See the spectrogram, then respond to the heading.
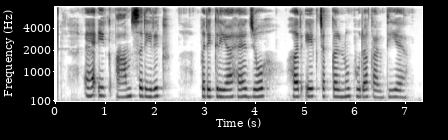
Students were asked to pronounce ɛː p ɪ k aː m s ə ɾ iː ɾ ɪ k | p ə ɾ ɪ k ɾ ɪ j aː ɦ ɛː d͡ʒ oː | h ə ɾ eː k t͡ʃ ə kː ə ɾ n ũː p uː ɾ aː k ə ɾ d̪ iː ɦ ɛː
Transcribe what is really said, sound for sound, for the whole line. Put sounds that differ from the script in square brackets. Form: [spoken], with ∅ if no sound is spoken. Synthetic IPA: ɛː [ʔ] ɪ k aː m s ə ɾ iː ɾ ɪ k | p ə ɾ ɪ k ɾ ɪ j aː ɦ ɛː d͡ʒ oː | h ə ɾ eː k t͡ʃ ə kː ə ɾ n ũː p uː ɾ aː k ə ɾ d̪ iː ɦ ɛː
